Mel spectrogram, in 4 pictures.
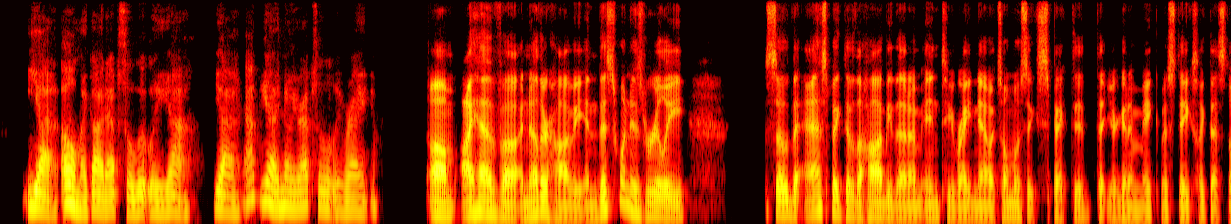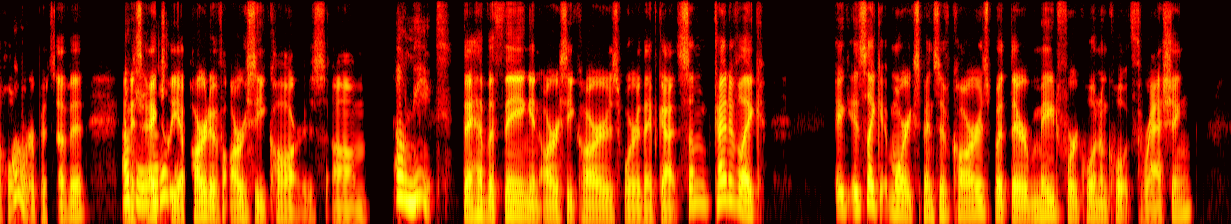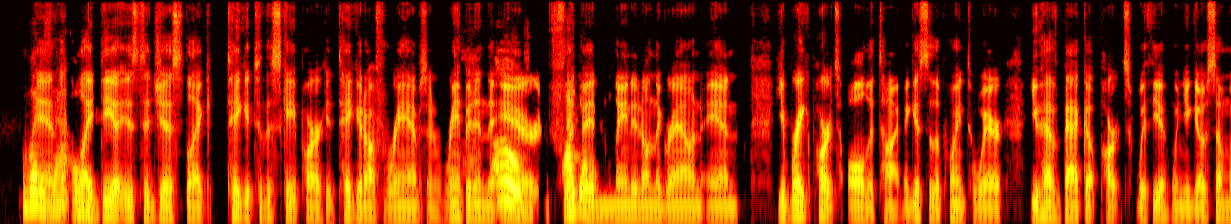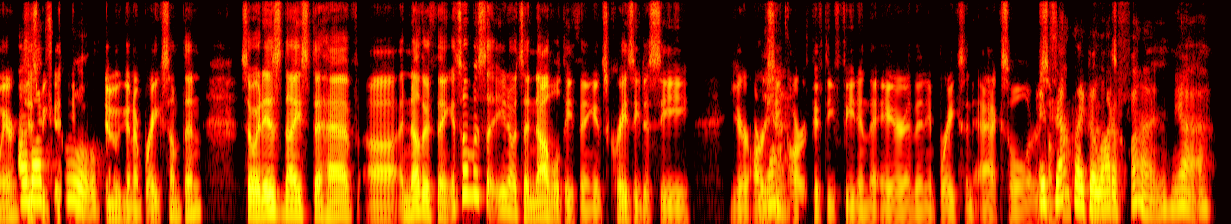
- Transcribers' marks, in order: none
- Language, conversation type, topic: English, unstructured, What keeps me laughing instead of quitting when a hobby goes wrong?
- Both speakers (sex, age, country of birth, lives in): female, 45-49, United States, United States; male, 35-39, United States, United States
